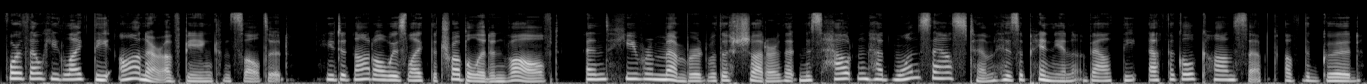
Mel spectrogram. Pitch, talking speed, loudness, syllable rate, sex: 195 Hz, 175 wpm, -17 LUFS, 4.8 syllables/s, female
